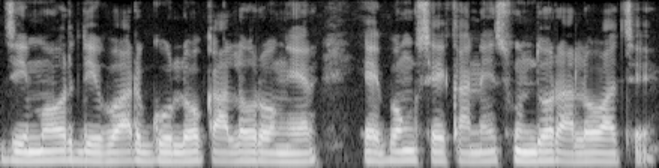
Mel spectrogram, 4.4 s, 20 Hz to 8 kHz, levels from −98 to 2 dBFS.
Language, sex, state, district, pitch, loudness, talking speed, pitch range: Bengali, male, Assam, Kamrup Metropolitan, 110 Hz, -13 LUFS, 150 wpm, 105-115 Hz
